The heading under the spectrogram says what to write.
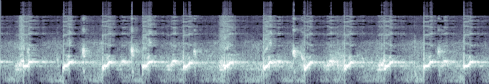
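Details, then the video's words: White-breasted waterhen lure call for attracting birds: a rapid, regular series of harsh, clipped notes repeated about two to three times per second, steady in pattern throughout. "SUARA PIKAT BURUNG RUAK RUAK"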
